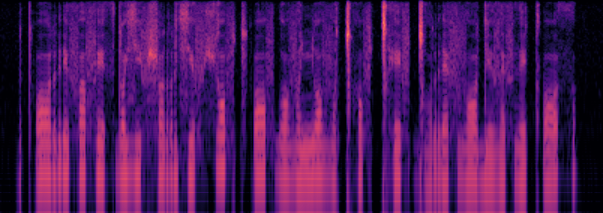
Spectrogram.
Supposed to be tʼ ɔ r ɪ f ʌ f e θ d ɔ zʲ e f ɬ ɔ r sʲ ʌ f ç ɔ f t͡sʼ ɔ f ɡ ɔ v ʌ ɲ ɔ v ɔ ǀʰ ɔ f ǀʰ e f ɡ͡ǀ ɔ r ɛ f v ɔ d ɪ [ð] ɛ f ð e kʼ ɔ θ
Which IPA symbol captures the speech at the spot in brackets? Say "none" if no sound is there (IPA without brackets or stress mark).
v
